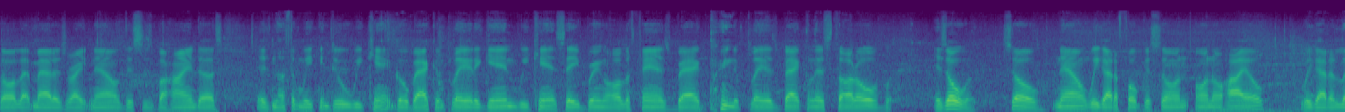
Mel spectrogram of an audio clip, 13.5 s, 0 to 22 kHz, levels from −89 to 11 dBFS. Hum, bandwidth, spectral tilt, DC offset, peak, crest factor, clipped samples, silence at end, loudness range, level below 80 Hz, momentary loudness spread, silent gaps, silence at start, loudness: none; 14.5 kHz; -5 dB/octave; under 0.1%; -4 dBFS; 20 dB; under 0.1%; 0 s; 3 LU; -56 dBFS; 8 LU; none; 0 s; -24 LUFS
